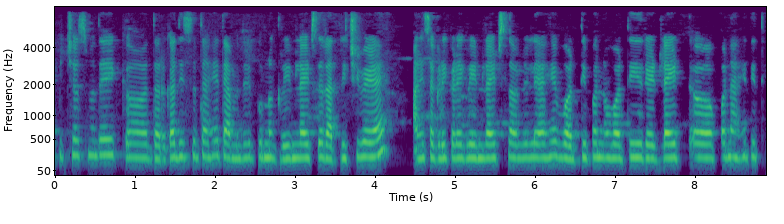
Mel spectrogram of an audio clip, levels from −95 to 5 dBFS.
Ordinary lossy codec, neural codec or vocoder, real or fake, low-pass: MP3, 64 kbps; none; real; 7.2 kHz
